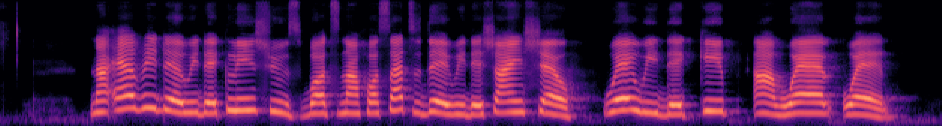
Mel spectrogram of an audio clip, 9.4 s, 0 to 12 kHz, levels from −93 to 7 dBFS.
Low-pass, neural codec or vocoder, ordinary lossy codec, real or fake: none; codec, 24 kHz, 1.2 kbps, DualCodec; none; fake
